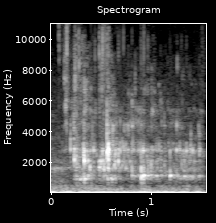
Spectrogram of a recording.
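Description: Hot water poured over coffee grounds for a pour-over brew makes faint, close trickling and dripping with small irregular splashes, quiet and without talk.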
